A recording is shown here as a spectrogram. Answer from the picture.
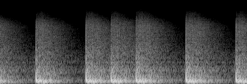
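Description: Music track with a heavy drum beat, about two strong hits a second.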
